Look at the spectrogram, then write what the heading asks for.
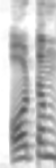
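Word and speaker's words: autumn: पर साइलेंट होता है अगर एम और एन एक साथ आते हैं यानी कि एम के बाद एन आता है तो उसको हम मैं पढ़ते हैं जैसे कि ऑटम में एम और एन एक साथ है नहीं बोला जाएगा ऑटम बोला जाएगा यानी कि एन जो है वो साइलेंट रहेगा क्योंकि वो एन के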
